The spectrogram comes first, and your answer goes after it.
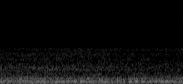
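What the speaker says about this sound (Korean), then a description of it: "바깥으로 제 창문을 열어놨는데 헬기가 좀 지나가고 있어요." A faint, continuous low rumble of a helicopter passing at night outside an open window, even and unbroken, with nobody speaking.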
